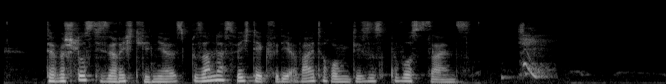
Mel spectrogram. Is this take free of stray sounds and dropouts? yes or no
no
